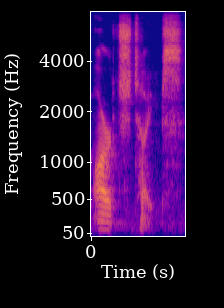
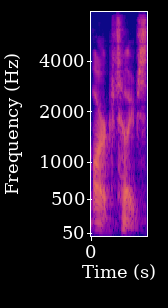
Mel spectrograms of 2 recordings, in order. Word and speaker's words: archetypes: These are arch types or arc types, depending on how you like to pronounce it.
